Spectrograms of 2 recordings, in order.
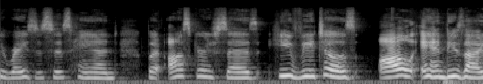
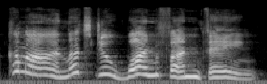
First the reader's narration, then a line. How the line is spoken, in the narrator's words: Pam, who is tired and disappointed from a ruined camping day, says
